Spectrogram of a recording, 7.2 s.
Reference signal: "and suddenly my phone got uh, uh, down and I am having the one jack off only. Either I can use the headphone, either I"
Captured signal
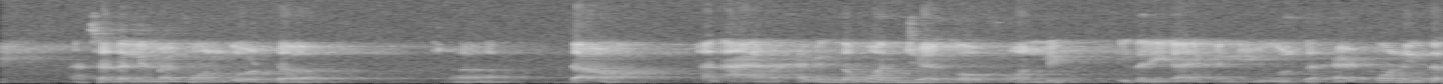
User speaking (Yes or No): No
